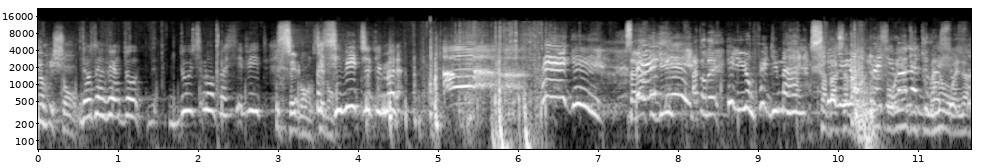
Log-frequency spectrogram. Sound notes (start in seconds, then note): 5.1 screams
